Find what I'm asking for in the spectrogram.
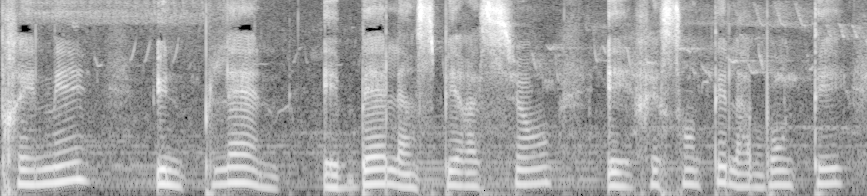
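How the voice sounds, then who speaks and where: Music plays in the background as a woman speaks very slowly. Her voice is fairly low with fairly even intonation. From Germany-based. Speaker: meditation guide, personal transformation coach. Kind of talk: guided meditation. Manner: soothing, slow.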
